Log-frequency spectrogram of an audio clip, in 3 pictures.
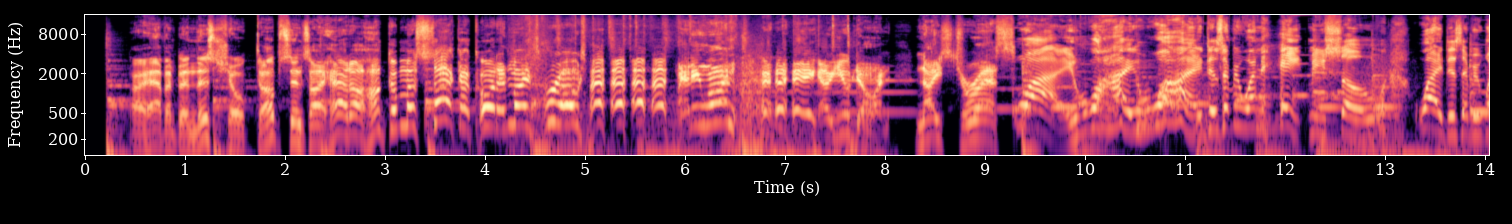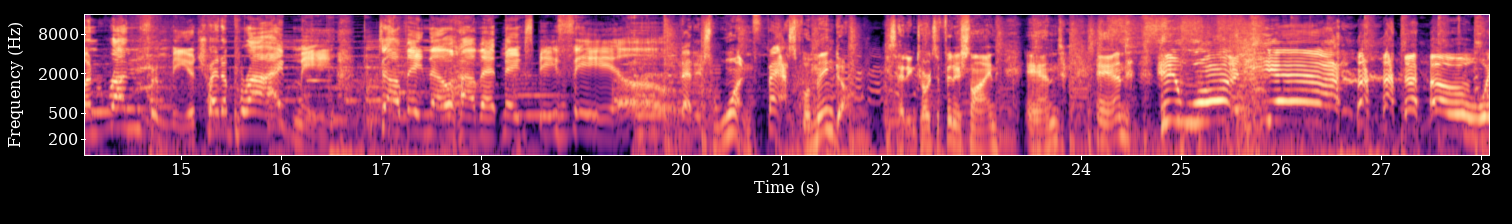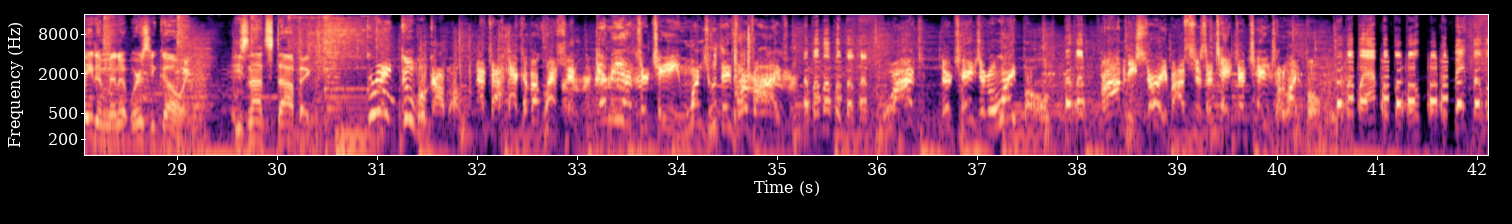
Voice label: Animation

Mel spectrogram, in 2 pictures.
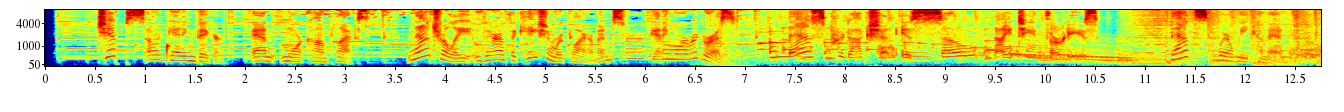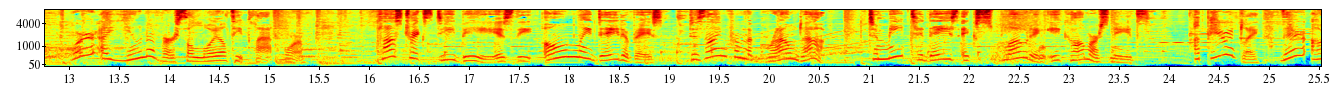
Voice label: Explainer

